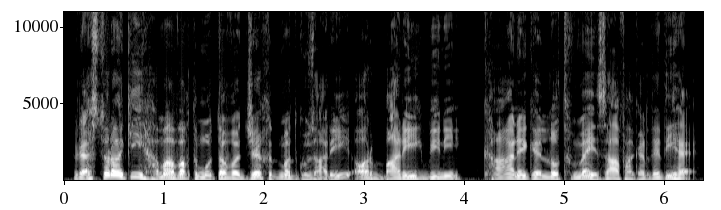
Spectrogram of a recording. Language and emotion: Urdu, happy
